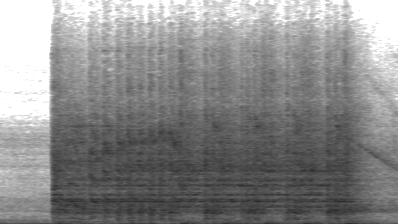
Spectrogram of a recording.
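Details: LS-swapped Dodge Dakota sitting a year, first start attempt with the coolant system not yet hooked up and the IAT sensor unplugged: starter spins, engine catches with a few ragged coughs for three seconds, then dies; not staying lit, likely a fuel delivery fault.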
